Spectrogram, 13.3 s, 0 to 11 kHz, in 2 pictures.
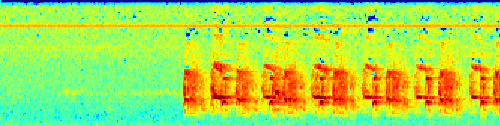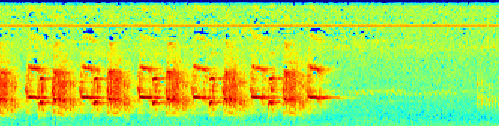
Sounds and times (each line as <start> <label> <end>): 2.4 unknown bird 11.4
